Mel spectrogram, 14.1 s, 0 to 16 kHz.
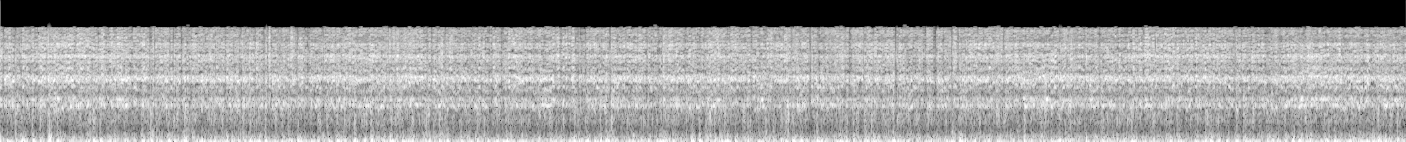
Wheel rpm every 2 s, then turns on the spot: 120, 120, 130, 130, 120, 130, 120.
none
